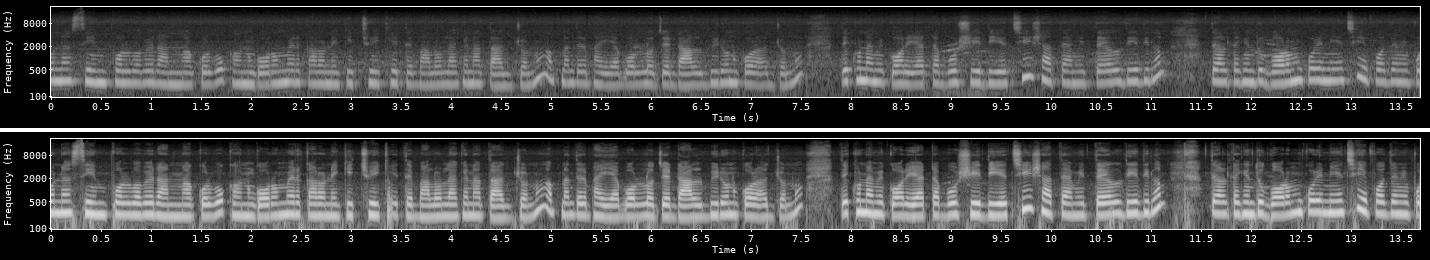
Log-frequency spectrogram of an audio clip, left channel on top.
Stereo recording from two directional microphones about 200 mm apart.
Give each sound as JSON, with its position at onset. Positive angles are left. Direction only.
{"t": 0.1, "sound": "a woman's voice", "side_deg": -45}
